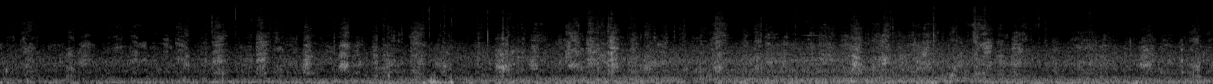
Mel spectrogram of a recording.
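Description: Two dogs play-fighting, a large mastiff-type dog and a bulldog-type dog, making a run of short, irregular dog noises as they wrestle and mouth at each other.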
